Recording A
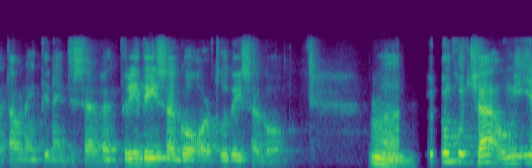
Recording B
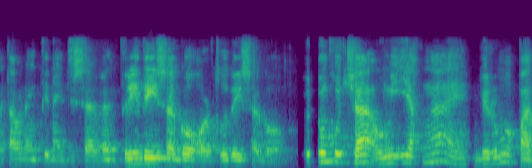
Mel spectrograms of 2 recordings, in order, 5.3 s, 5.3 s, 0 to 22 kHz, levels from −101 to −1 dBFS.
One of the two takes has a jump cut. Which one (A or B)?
B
